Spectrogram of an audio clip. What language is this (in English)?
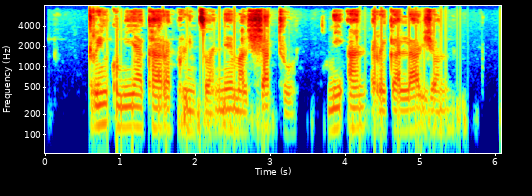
Esperanto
